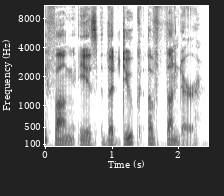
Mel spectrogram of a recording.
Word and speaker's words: Hei Feng: His name is typically pronounced Hei, like what a farmer harvests, and Feng, like feng shui.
